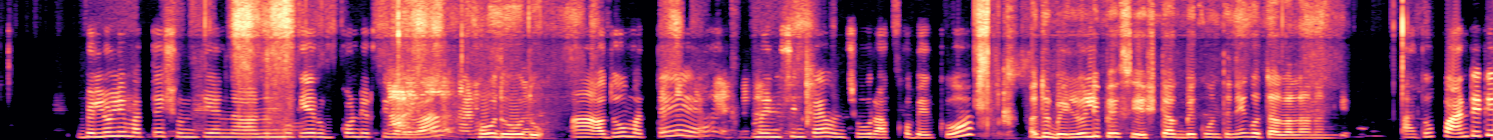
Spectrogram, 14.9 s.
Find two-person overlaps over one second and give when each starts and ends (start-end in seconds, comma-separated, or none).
none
